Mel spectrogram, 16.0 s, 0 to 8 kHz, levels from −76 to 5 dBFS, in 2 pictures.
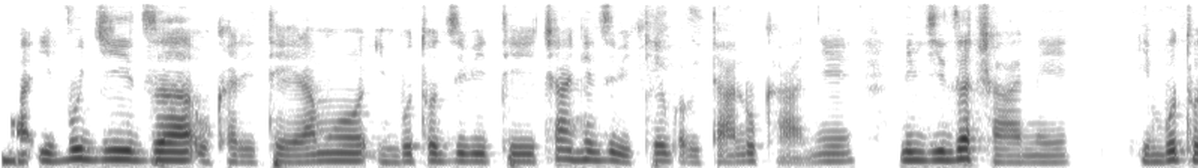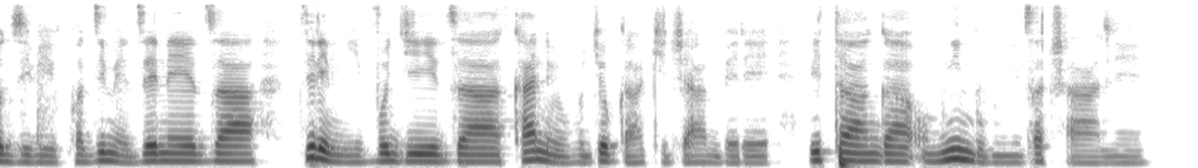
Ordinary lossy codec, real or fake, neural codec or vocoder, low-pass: AAC, 48 kbps; real; none; 7.2 kHz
